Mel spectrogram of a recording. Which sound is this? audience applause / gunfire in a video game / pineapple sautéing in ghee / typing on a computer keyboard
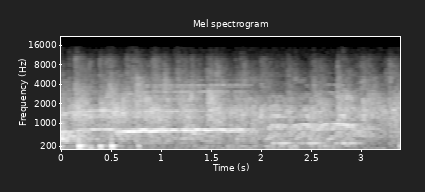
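audience applause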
